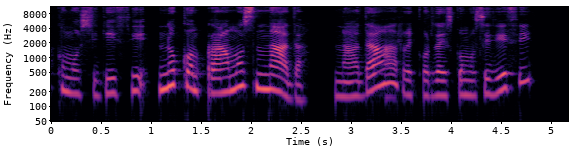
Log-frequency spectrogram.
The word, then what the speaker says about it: n'a: Se elimina la letra E. Se dice na.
